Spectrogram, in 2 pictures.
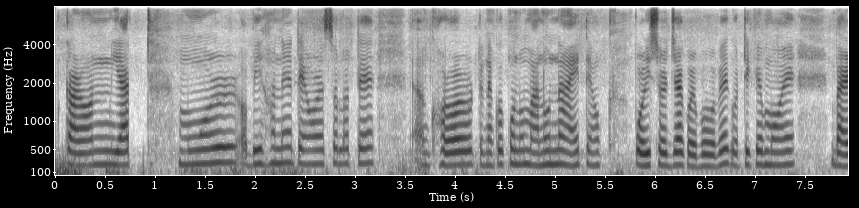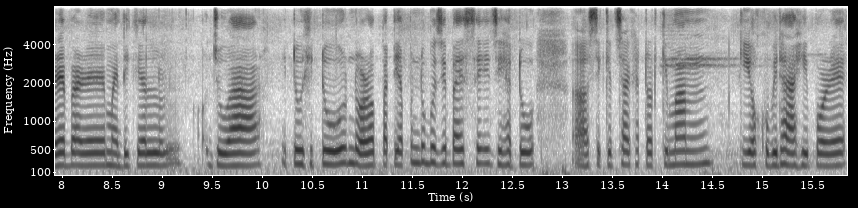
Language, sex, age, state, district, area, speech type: Assamese, female, 18-30, Assam, Dibrugarh, rural, spontaneous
